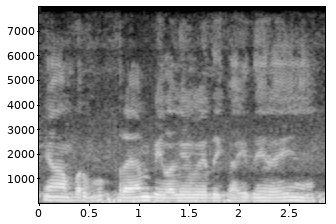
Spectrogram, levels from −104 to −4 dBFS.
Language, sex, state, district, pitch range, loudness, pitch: Hindi, male, Haryana, Rohtak, 115-125 Hz, -14 LUFS, 120 Hz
